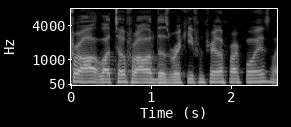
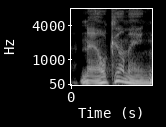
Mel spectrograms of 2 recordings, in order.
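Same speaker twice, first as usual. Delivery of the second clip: movie trailer announcer voice, lower pitch; 5 semitones lower than usual. Retelling announcing a bridal party: movie trailer voice. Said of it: "like a movie trailer voice".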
